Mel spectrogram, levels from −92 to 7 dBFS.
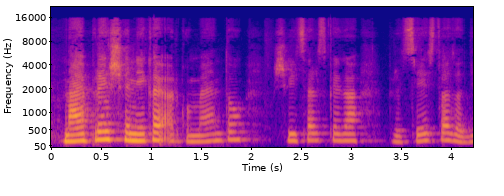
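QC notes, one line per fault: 0.14–1.08 s, microphone overload: The loudest syllables have a harsh, crackling edge. Peaks run about 6 dB past the converter's limit, and a few percent of samples have their tops flattened. The likely cause is an input volume set too high.
0.15 s and 1.14 s, microphone volume stepped down: Voice and background both drop abruptly, by about 4 dB, then by about 10 dB just after the distorted stretch ends. This is likely the call software cutting the device's input volume in steps after detecting clipping.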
